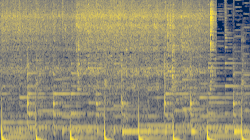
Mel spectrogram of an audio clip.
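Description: Background music with a steady beat, about one and a half beats a second. Under it, ground tomato puree sizzles and is stirred as it fries in the onion-ginger-garlic masala, and the sizzle stops abruptly about four seconds in.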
